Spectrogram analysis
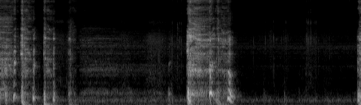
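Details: Sudden-onset, unexpectedly long nonstop coughing fit that kept worsening, bringing tears and constant position changes: repeated harsh cough bursts in two clusters with a short pause between; sustained coughing fit.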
